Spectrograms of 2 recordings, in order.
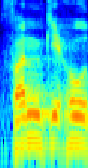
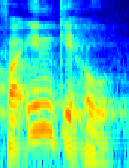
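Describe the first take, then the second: First: The vowel is silent and sounds run together. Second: The vowel after fa is pronounced separately. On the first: This is how it is actually read. "अलिफ साइलेंट हो गया, फ़न की हो मिला के पढ़ा जाता है" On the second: This is the original underlying form. "असल में था फ़इन की हो"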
